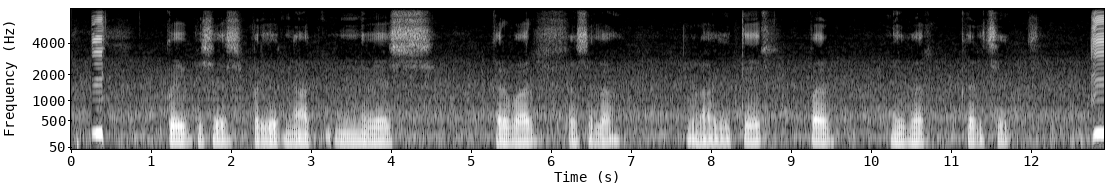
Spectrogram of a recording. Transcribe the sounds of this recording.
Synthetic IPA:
koːibɪʃḛːʃpɾəjo̰ːd͡ʒnaːt̪nɪʋeːʃ | kəɾʋaːɾ | fʰɛːsla | la̰ːɡḛt̪eːɾ | pəɾ | nɪbʱəɾ | kəɾt͡ʃə̰k

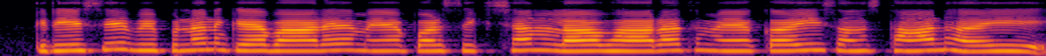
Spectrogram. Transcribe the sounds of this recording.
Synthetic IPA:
kɾisibipnənkebaɾemepəɾsikt͡ʃʰənləbʱaɾət̪mekəisə̃nst̪ʰanɦəj

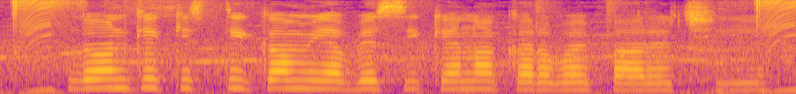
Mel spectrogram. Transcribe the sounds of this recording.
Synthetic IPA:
lonkekɪst̪ikəmjabesikenakəɾbəjpaɾɛt͡ʃʰie

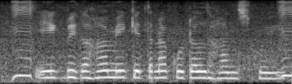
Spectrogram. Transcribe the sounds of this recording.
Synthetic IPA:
eːk̚bʱiɡəɦãmẽkɪt̪nakoːʈəld̪ʱãːnshoi

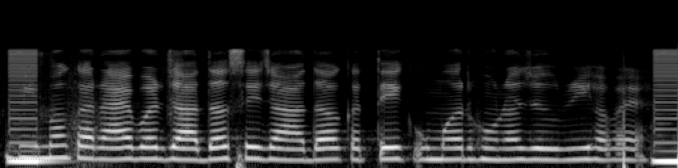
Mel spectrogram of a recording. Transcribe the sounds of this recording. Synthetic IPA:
biːmãkɐɾaːebɐɾd͡ʒaːd̪ased͡ʒjaːd̪akɐt̪eːkʊməɾɦoːnazɐɾuːɾiɦɛʋɛː

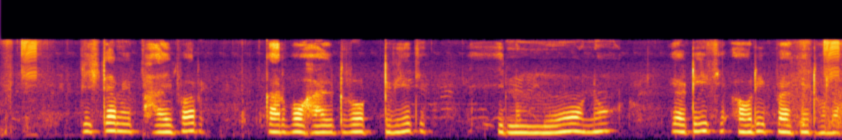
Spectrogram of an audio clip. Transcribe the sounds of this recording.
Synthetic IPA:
pisʈamepʰajbəɾ | kaɾboɦajɪɖɾoʈɾed͡ʒ | inmono | əʈisɔwɾipakeʈɦola

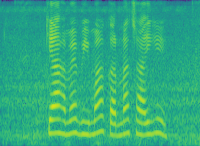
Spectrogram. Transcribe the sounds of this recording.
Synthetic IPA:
kjaːɦɐmẽbiːmakɐɾnat͡ʃaːɦieː

